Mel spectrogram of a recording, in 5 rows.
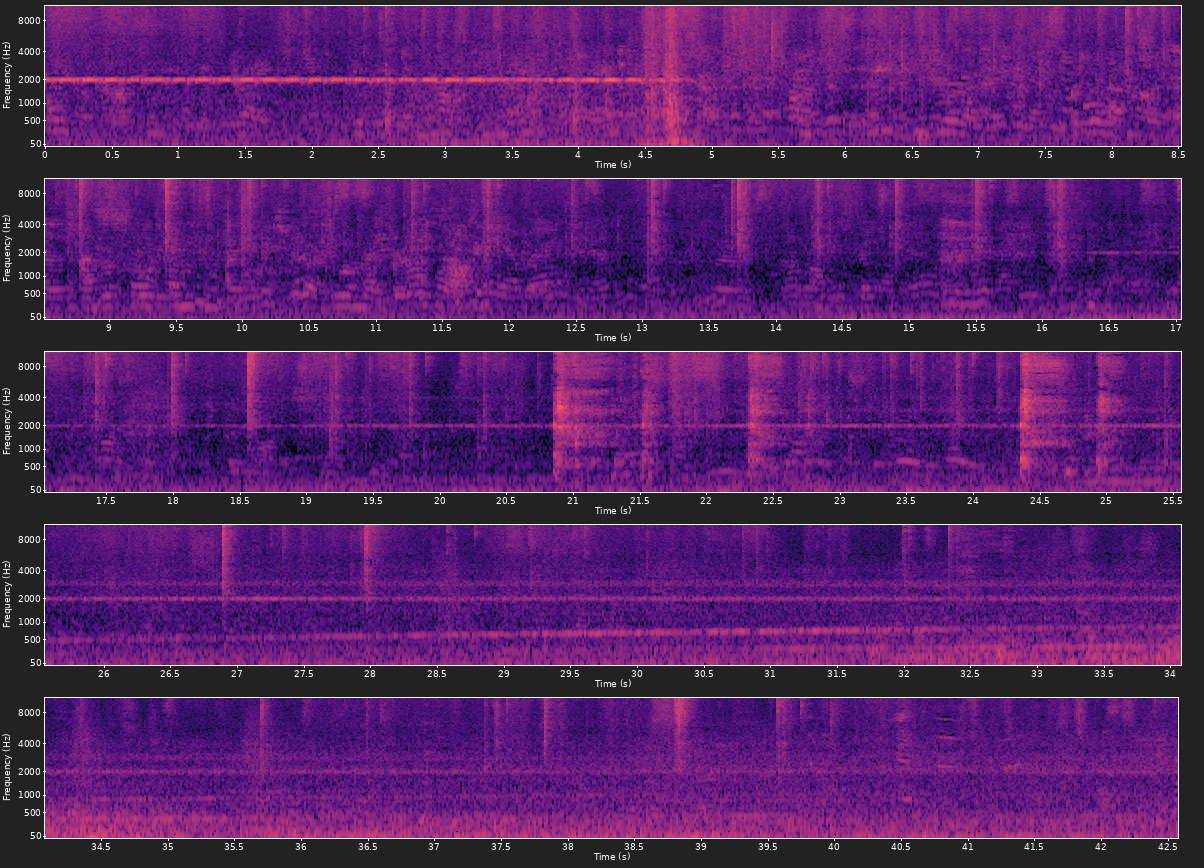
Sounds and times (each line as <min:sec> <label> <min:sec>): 0:00.0 announcement 0:05.2
0:00.0 train 0:42.5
